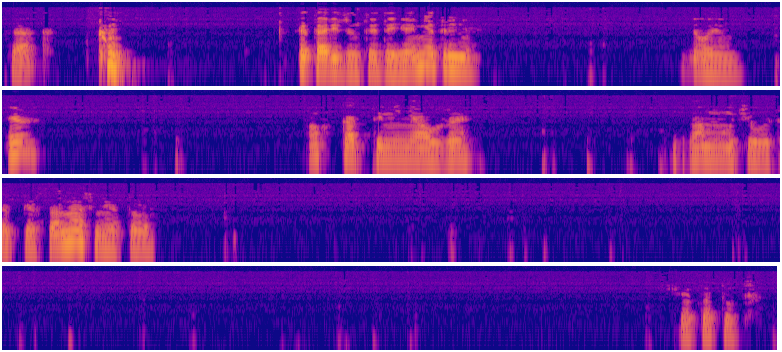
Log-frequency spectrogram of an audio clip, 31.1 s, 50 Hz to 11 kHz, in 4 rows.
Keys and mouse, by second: 1.4-4.0 drag, 6.3 click, 8.1 r, 9.9-11.3 middle drag, 12.0-12.9 middle drag, 13.6 drag, 14.8-15.4 middle drag, 16.3 shift+click, 18.1 g, 21.0 click, 22.0 shift+click, 23.3 click, 24.0 click, 24.4 middle click, 25.8-27.1 drag, 27.9-30.3 middle drag.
